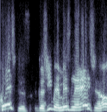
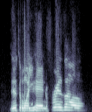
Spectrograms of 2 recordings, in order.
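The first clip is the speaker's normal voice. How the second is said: usual speaking voice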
